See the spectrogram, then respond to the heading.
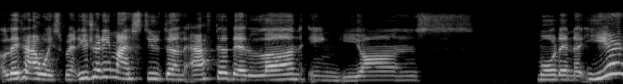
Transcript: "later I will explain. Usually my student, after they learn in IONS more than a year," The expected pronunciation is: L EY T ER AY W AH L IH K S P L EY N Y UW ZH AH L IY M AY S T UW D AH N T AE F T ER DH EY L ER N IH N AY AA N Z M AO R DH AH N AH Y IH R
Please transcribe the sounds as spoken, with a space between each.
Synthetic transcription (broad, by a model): L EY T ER AY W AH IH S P EY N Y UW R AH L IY M AY S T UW D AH N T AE F T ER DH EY L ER N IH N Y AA N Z M AO R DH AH N AH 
